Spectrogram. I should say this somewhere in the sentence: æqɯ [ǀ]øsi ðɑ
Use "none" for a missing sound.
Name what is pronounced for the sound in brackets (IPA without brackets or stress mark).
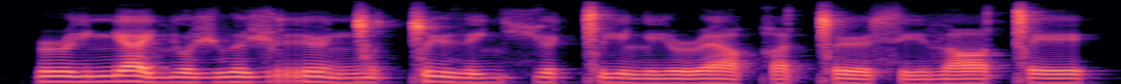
ǀ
